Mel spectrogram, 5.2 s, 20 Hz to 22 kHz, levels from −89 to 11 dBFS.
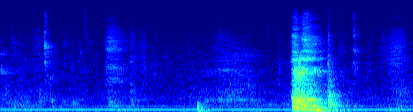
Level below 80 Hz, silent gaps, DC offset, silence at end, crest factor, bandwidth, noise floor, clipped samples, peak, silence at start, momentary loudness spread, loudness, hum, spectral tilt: -62 dBFS; none; under 0.1%; 0.1 s; 24 dB; 16 kHz; -59 dBFS; under 0.1%; -16 dBFS; 0.55 s; 28 LU; -33 LUFS; none; -6 dB/octave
